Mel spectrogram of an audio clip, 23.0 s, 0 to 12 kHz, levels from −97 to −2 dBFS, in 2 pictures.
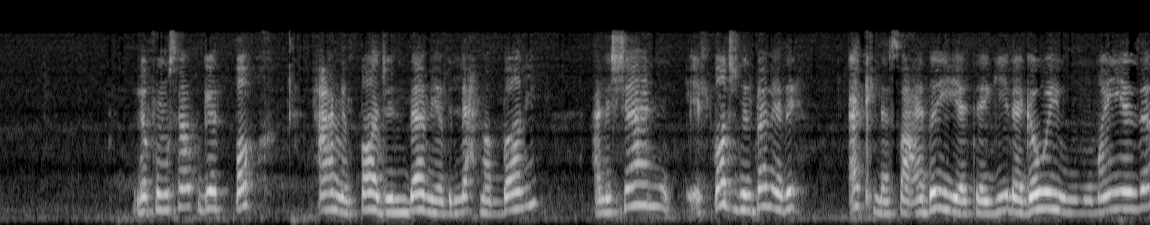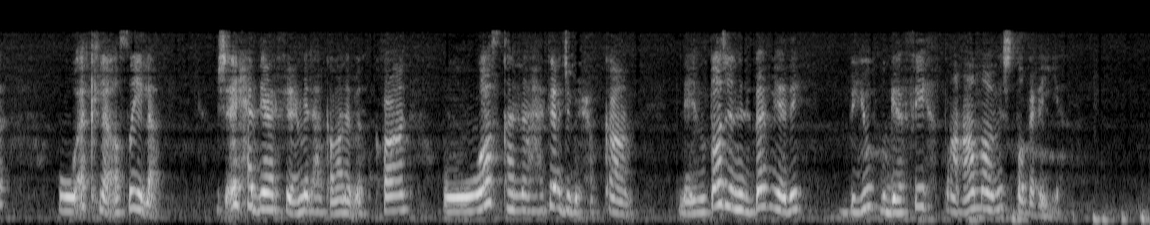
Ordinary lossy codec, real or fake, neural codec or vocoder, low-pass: none; fake; codec, 16 kHz, 16 kbps, FreqCodec, smaller model; 7.2 kHz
